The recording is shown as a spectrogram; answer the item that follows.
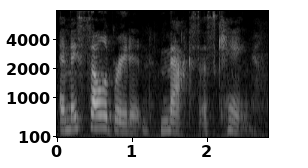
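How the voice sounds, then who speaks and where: Woman, thirties, high voice, unhurried pace, expressive children's read-aloud, deliberate pauses. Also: slight background noise, poor audio. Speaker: picture book reader.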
